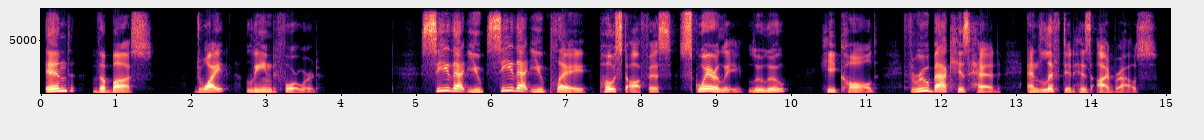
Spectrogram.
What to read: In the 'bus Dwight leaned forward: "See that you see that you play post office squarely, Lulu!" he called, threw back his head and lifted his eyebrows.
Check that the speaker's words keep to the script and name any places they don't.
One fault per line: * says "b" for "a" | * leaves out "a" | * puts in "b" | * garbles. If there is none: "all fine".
all fine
